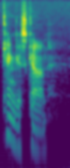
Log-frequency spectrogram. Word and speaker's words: Kangaskhan: my pronunciation consultant but this is pronounced like a genghis khan uh kangaskhan there we go off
